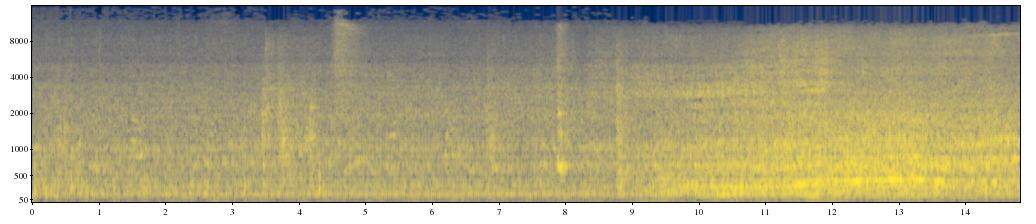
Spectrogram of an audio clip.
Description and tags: A distant dump truck stands ital for a few seconds while picking up trash, then leaves
A dump truck stands at ital, motor on, picks up several bottles then pulls away, faint conversation in the background, recorded with a WS-321M.
motor, vehicle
